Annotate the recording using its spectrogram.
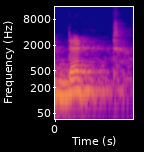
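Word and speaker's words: debt: He died in डेट, डेट कर्जे में मरा है, डेट इसका प्रोनाउंसिएशन है डेट।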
